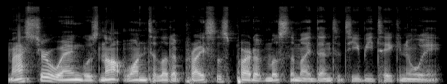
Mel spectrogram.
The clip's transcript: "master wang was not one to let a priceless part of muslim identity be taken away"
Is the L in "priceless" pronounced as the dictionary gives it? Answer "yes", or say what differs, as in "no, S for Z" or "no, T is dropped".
yes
